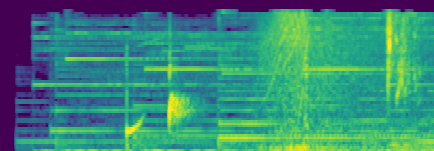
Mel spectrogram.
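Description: Animated logo intro sting: held music tones with two quick rising plops about half a second in, then a swelling whoosh and a sharp click near the end as the icons burst out.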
